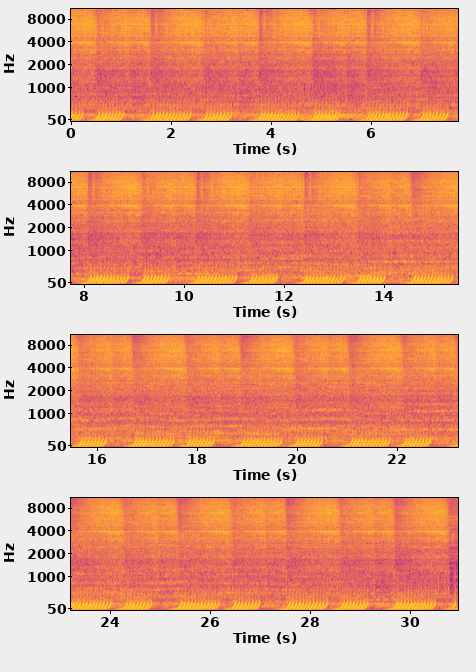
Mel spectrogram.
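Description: Instrumental black metal / ritual music played in reverse: a loud, dense wall of distorted noise pulsing in an even, steady beat.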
